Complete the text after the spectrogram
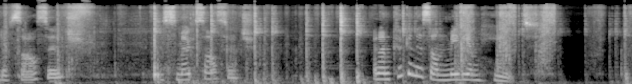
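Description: Food slices tumble into a metal pot with soft thuds.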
